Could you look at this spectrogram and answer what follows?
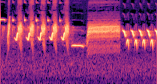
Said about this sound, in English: Clearly, the birds know something is up. Listen to that Buick's wren belt it out.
